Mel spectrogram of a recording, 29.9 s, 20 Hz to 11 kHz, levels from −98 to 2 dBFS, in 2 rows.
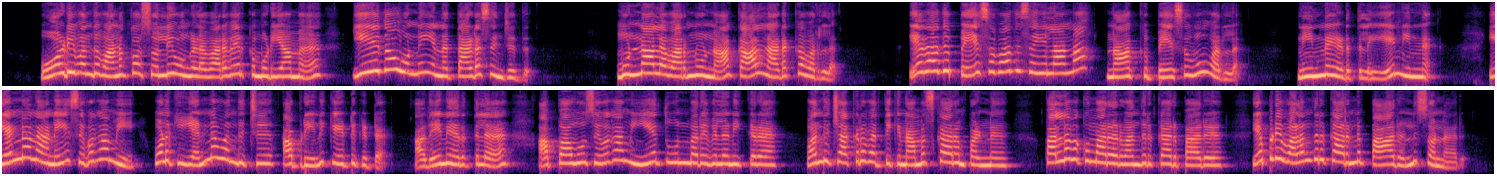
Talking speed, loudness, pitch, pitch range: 105 wpm, -16 LUFS, 320 Hz, 290-385 Hz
